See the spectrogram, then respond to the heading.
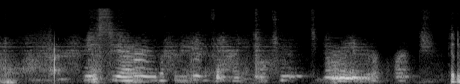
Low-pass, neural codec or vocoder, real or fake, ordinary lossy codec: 14.4 kHz; codec, 44.1 kHz, 0.9 kbps, DAC; fake; AAC, 64 kbps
